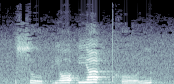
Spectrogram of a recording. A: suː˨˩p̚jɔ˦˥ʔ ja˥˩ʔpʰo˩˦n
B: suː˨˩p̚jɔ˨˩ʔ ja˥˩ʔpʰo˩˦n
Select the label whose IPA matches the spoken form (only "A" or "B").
A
